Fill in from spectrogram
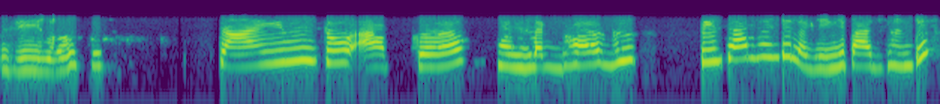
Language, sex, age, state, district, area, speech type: Urdu, female, 45-60, Uttar Pradesh, Lucknow, rural, conversation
